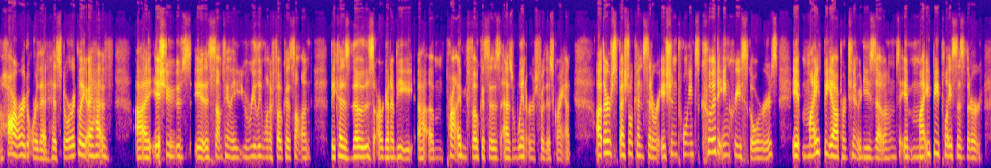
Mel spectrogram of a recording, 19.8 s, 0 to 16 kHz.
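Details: Man with spasmodic dysphonia, a neurological vocal cord disorder he says acts up; diagnosed a couple of years after 2001 through a telemedicine consult; he also has Duane syndrome, a neurological eye disorder; spasmodic dysphonia.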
